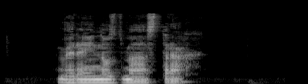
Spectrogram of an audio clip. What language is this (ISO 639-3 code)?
slk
